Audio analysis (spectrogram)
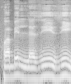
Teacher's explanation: یا مدہ ہے، ایک الف کی مقدار کے برابر کھینچ کر پڑھیں گے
